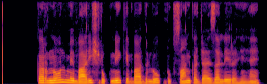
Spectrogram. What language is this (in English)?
Urdu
